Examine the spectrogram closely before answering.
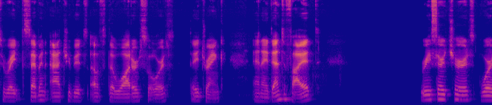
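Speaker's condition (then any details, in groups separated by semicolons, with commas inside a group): No condition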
